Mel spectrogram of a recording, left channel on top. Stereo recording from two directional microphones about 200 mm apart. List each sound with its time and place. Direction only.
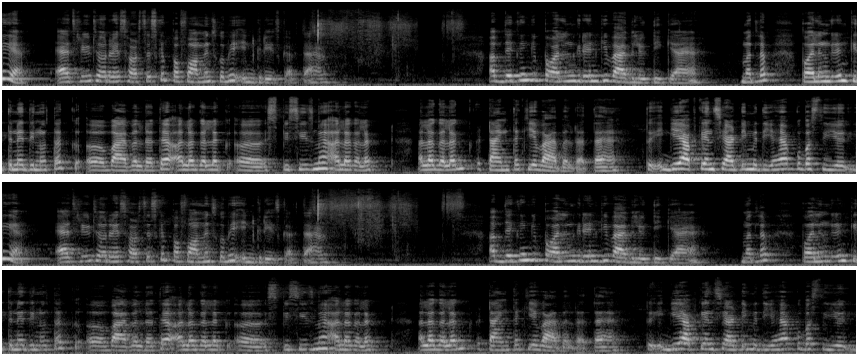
0.0 s speech: 30° left (ahead or behind); by 3.2 s 5° left (ahead or behind)
4.9 s speech: 20° left (ahead or behind); by 17.0 s 40° left (ahead or behind)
